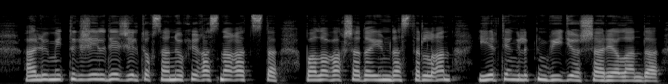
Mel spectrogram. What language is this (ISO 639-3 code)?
kaz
